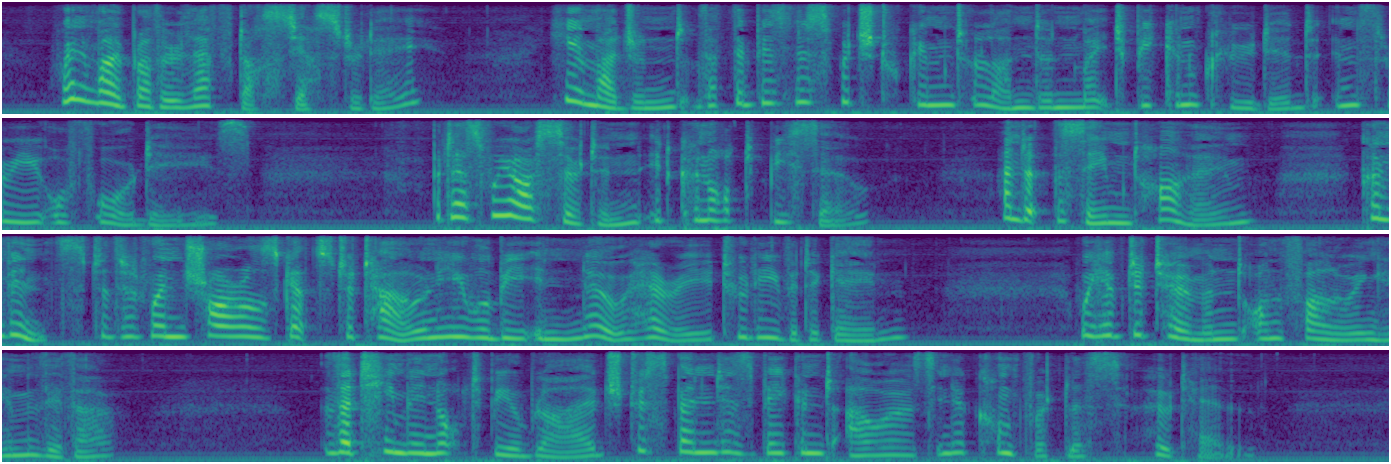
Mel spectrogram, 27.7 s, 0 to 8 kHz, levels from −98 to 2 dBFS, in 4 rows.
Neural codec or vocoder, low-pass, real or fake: none; 7.2 kHz; real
